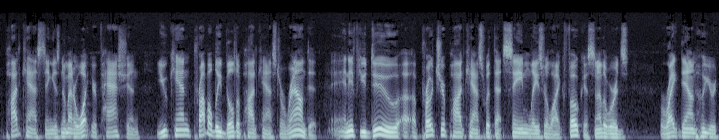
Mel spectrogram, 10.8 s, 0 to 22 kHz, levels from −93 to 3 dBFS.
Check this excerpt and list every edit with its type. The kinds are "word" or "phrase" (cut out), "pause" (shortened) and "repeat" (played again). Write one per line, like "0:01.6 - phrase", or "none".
0:02.1 - pause
0:04.9 - pause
